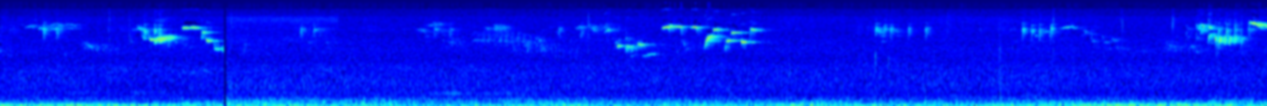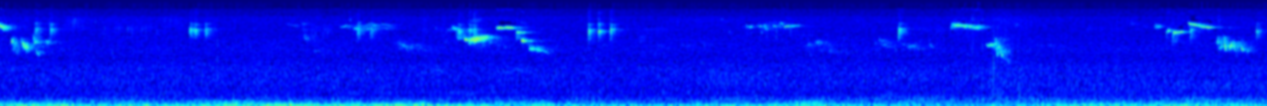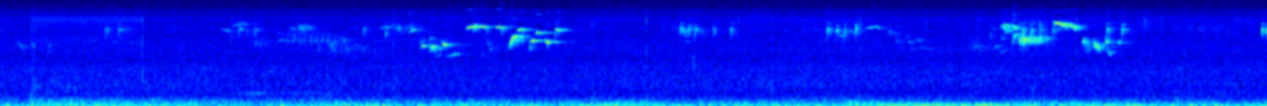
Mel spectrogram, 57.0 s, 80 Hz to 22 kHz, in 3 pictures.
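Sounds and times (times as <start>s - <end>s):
small birds chirping: 0.0s - 11.6s, 23.5s - 34.9s, 36.3s - 46.6s
steady low rumble: 0.0s - 45.8s, 46.4s - 56.9s.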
